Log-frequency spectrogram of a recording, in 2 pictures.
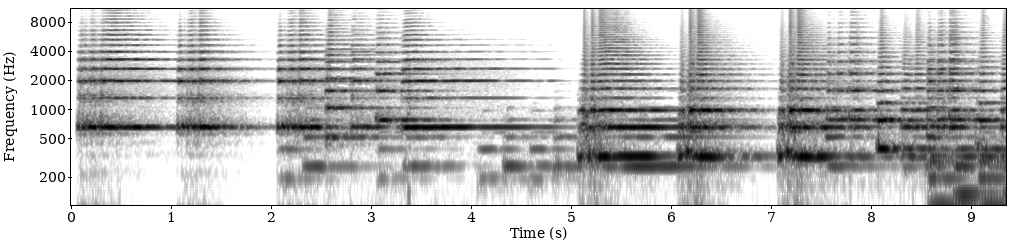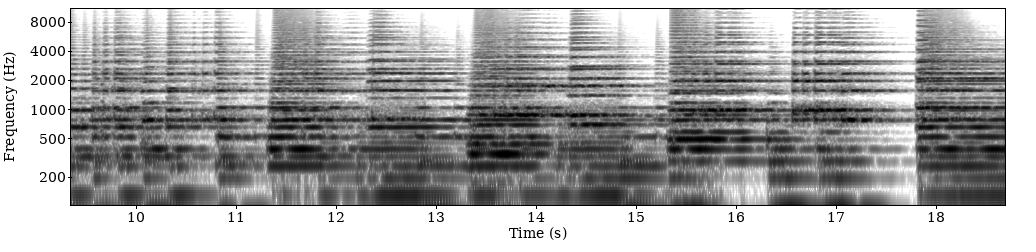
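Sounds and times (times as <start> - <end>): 
elegant trumpet alarm tone: 0.1 - 18.6.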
